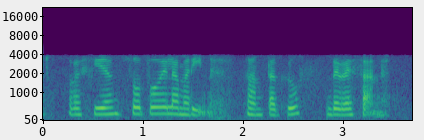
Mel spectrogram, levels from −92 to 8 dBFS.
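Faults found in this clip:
Comfort noise in place of the background at 0.11–0.26 s, 1.70–2.03 s, 2.60–2.84 s and 3.47 s to end. The room background, about 28 dB below the loud passages, turns flat and featureless. The level shifts by about 4 dB down, about 2 dB up, about 2 dB down and about 2 dB down respectively. Likely sender discontinuous transmission: the voice detector stops sending during pauses, and the receiver synthesises RFC 3389-style shaped noise.

Sound dropped by the voice detector at 0.44–0.50 s, 1.04–1.07 s and 2.39–2.45 s. Speech is cut and replaced by steady noise, losing 30 ms, 30 ms and 40 ms of speech. Likely the sender's voice detector classing low-level speech as background and halting transmission until retriggered. Steady noise fills each gap. Everything sits in a band ending at 4 kHz, which fits a narrowband G.711-type call path.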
